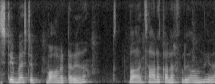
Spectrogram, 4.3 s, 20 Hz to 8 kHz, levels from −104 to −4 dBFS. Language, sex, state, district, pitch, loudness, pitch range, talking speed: Telugu, female, Andhra Pradesh, Srikakulam, 220 Hz, -33 LUFS, 210-230 Hz, 180 wpm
